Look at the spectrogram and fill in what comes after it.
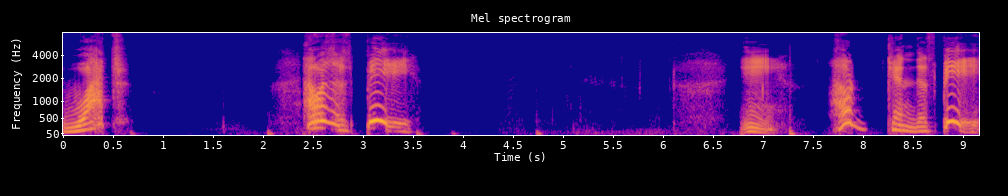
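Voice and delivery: high, animated sing-song with wide pitch swings. Retelling a scene and quoting the character: Shiraki-sen voice. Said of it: "I have to use that voice".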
